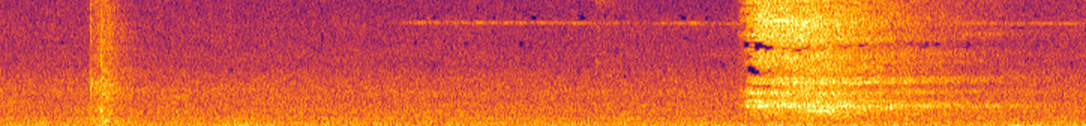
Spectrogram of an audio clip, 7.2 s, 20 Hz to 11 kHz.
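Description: Keikyu 1000-series commuter train, fitted with a Siemens GTO-VVVF inverter, pulling slowly into a station platform with a steady low rumble. A short hiss comes about five seconds in.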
